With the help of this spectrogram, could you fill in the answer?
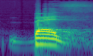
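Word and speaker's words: badge: তারপরে এখানে আসুন তারপরে ব্যাস ব্যাস বি এ ডি জিজ ডি উচ্চারণ হবে না ব্যাস তারপরে ওয়েজ ওয়েজ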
